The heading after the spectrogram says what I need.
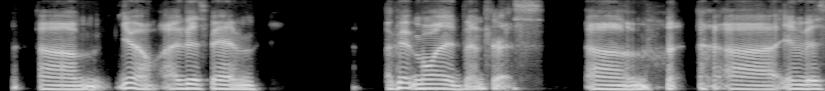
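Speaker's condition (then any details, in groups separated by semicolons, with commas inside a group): Congenital muscular dystrophy; doctor predicted inability to thrive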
